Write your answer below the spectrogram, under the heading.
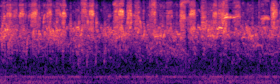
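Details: Happy Australian budgerigars in a colony aviary, many birds at once giving rapid scratchy chirps and little whistled squeaks, the chatter steady and loud throughout.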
